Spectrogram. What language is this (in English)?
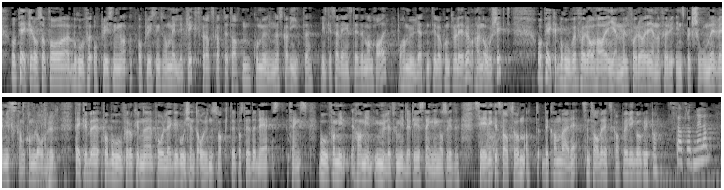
Norwegian Bokmål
